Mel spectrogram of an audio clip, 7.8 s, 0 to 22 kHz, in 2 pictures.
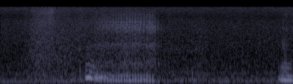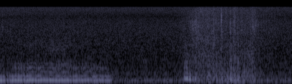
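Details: A sleeping cat gives three rough, tonal snores with quiet gaps between them, about 23 breaths a minute: snoring.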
